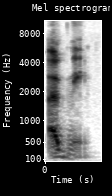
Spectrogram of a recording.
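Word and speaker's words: agni: So this is what ancient Ayurvedic texts and practitioners called ugnney. Now it's spelled a g n i but it's pronounced ugnney.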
